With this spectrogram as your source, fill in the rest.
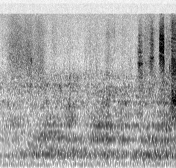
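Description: An Airbus airliner passes over the Westerschelde waterway in the Netherlands, a steady broad engine roar holding throughout and swelling slightly toward the end, with faint voices underneath.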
